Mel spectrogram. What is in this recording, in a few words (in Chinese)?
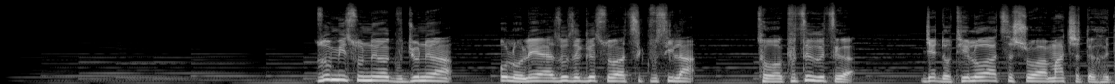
凉山彝语; 地中海希腊; nuosu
